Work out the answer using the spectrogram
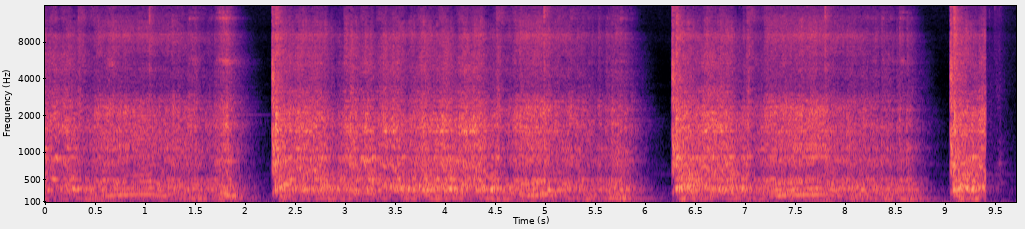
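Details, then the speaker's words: Triumph Spitfire that hasn't run in years, cranked with fuel pump outlet line into a bottle: repeated starter cranking bursts, steady churning, no firing; no fuel comes out, fuel pump not working. "And we do not have no fuel. All right. So, the fuel pump is not working."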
